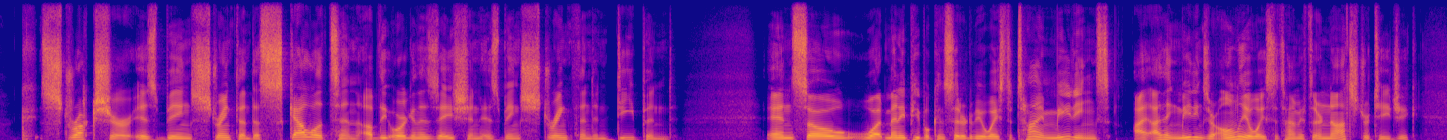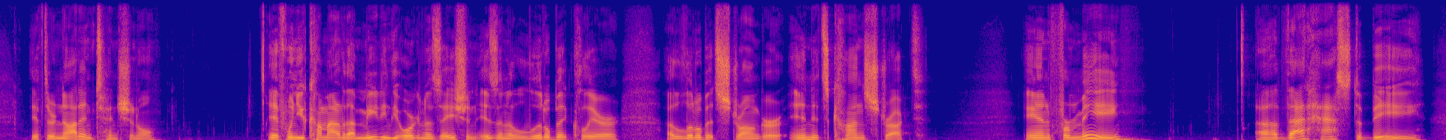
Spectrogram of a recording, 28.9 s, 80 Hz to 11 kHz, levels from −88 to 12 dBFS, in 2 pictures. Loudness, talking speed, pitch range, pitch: -17 LUFS, 155 wpm, 125-150 Hz, 135 Hz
